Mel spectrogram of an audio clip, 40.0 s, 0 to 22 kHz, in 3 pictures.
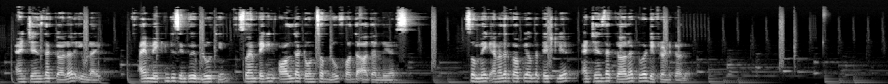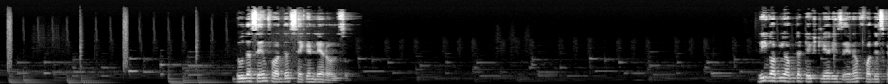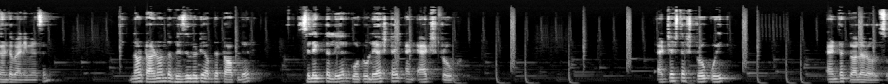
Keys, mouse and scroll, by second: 6.8 ctrl+d, 9.3-13.3 drag, 15.3 ctrl+d, 16.3 ctrl+z, 16.6 click, 17.5 ctrl+d, 18.4-21.1 drag, 32.0-38.7 drag.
